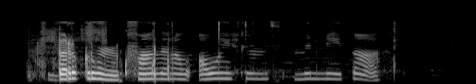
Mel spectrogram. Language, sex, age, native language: Icelandic, male, 11, Icelandic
